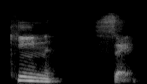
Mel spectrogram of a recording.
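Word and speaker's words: quince: down here Keen say whenever you see the q u i okay it's a silent U it's Ki kin say all right so that's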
